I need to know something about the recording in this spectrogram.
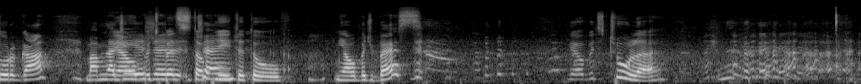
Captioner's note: śmiech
